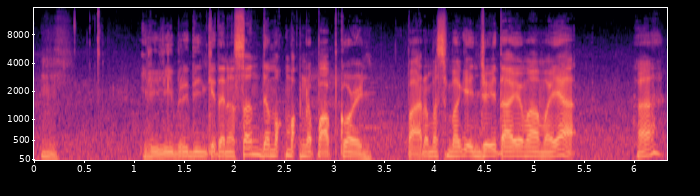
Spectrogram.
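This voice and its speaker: An actor playing an easygoing, playful friend in a Filipino radio drama, talking casually with a Filipino accent. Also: male voice, on the low side, normal speed, slight background noise, natural voice. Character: easygoing male friend arranging a movie date.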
